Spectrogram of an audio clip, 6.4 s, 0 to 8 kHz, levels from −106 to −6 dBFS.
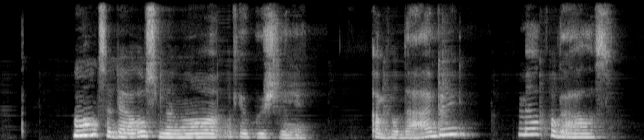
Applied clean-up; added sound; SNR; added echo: neural mask model DeepFilterNet 3.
